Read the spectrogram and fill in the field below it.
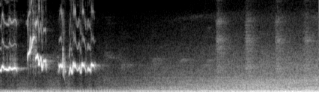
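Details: Orange-headed thrush, a young bird singing actively to prompt other birds to sing: just over a second of rapid, varied whistled notes with squeaky high overtones, then only a continuous low rumble of traffic.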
